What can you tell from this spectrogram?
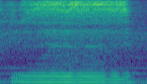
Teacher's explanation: So, alveolar fricative. Put your tongue in the alveolar position. Let the air friction by and voice. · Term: voiced alveolar fricative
